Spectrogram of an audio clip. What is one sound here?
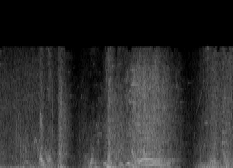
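A blade whooshes through the air and clangs against metal.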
